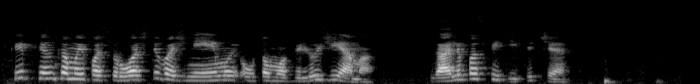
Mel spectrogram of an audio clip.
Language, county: Lithuanian, Šiauliai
